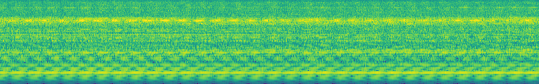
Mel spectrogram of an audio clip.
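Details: New oil-lubricated Campbell-Hausfeld air compressor filling the tank under load: steady even pumping drone with fast regular beat near three per second, no metallic clatter, unlike the old Brute; healthy.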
